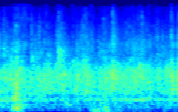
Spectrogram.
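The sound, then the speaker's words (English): Soft, scattered golf claps from an audience in a church sanctuary, a light polite patter that stays fairly even and quiet for a couple of seconds, with no voices over it. “Y'all can give me golf claps all you want.”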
